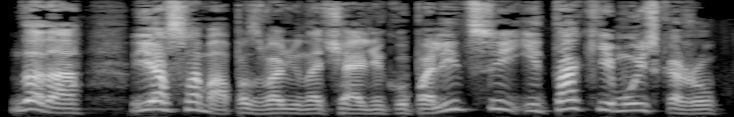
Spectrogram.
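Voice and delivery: loud, hearty lady's greeting; booming matron. Acted. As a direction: hail him like a bossy matron. Mrs Masterton decides. (громкий зычный голос дамы)

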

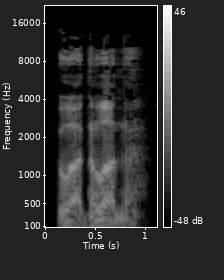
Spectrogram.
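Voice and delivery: plain reading voice

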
